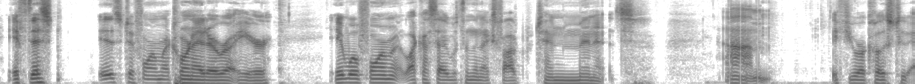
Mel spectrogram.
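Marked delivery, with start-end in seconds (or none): none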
